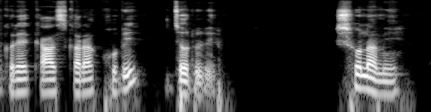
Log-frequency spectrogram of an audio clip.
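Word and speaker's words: tsunami: সুনামি সুনামির স্পেলিংটা English হচ্ছে টি এস ইউ এন এম আই সুনামি। ঠির কোন উচ্চারণ হয় না।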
